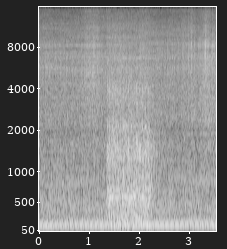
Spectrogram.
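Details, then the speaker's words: Four-door Ford Bronco (Centurion conversion) that sat about six years: a fast, uneven chatter of about four clicks a second over a low hum when trying to start, engine never turns; the batteries are dead. "no power there you go just dead batteries yeah I guess we could always order some new batteries for it"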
